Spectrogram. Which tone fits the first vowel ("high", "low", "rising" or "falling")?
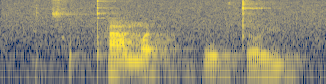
rising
